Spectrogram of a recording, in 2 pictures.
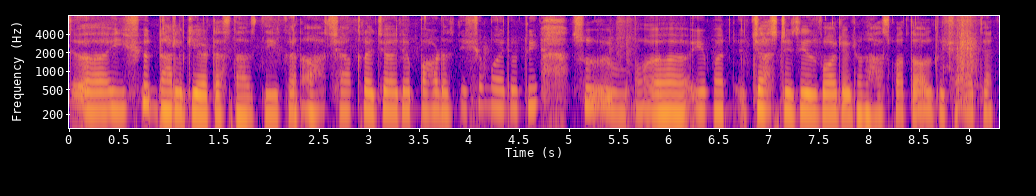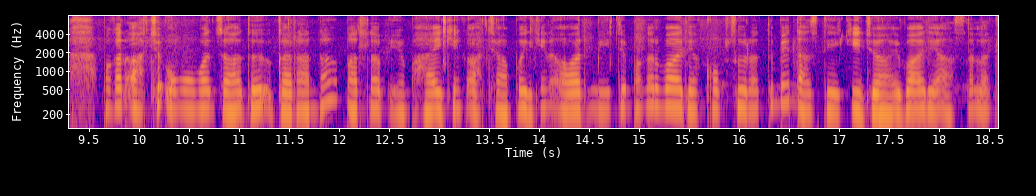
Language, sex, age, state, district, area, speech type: Kashmiri, female, 45-60, Jammu and Kashmir, Srinagar, urban, spontaneous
